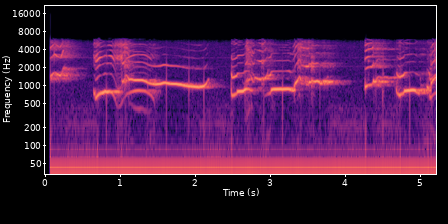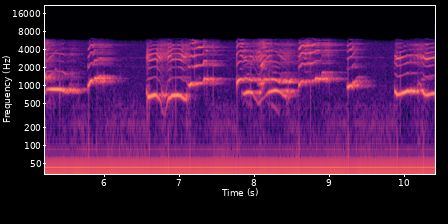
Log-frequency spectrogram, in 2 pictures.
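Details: Chihuahua (Canis familiaris), howl: imitating its owner's monkey-like noises.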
